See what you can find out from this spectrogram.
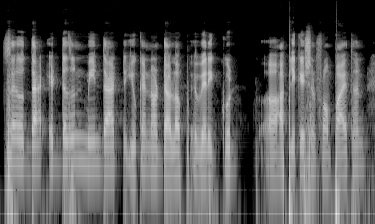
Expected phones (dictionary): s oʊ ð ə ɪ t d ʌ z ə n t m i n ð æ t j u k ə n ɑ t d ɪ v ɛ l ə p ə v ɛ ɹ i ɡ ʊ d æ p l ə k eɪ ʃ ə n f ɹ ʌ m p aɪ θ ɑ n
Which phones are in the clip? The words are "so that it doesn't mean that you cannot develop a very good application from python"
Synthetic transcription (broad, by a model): s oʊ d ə ɪ t d ʌ z ə n t m i n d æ t j u k ə n ɑ t d ɪ v ɛ l ə p ə v ɛ ɹ i ɡ ʊ d æ p l ə k eɪ ʃ ə n f ɹ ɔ m p aɪ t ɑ n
